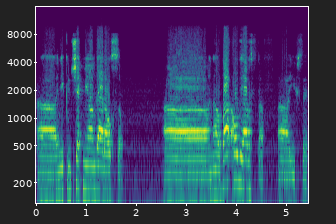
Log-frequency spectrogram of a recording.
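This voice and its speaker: A man with a non-native accent, moderate pace and ordinary pitch variation, over noticeable background noise. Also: medium pitch for a man. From Israel. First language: Hebrew. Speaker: video responder. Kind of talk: heated rant. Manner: halting, many fillers.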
